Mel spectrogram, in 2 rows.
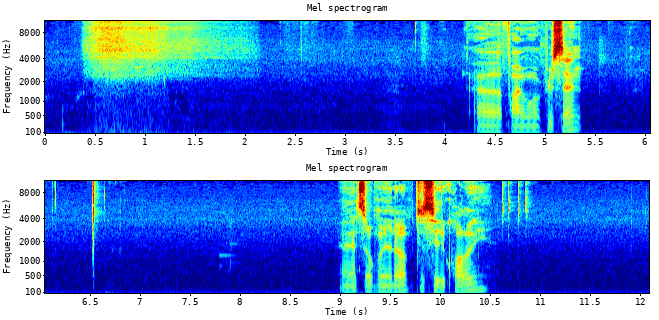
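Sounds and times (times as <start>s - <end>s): person exhaling into microphone: 0.4s - 2.2s.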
